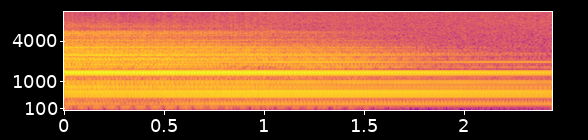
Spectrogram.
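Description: Les Paul-style electric guitar through a Vox valve amplifier, a chord left ringing with several notes sustaining together. It holds steady, then slowly fades in the second second.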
